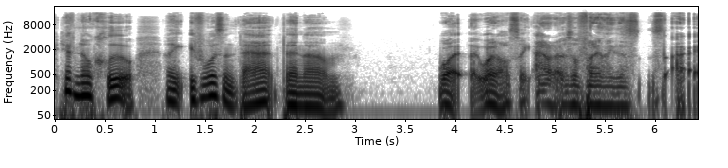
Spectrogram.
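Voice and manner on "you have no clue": high-pitched shut the fuck up; angry comeback. Retold or imitated. Telling off commenters who judged him, high angry comeback. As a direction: tell them off, exasperated. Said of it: "I'm like".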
